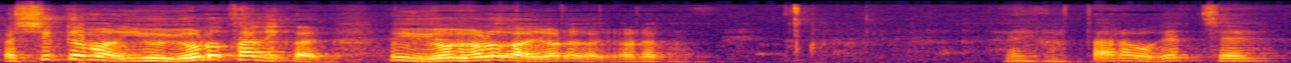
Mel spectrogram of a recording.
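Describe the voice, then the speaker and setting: A pastor preaching a sermon, chatty and animated, asking his congregation rhetorical questions. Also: sits high, rapid-fire.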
